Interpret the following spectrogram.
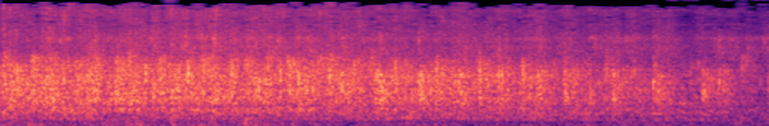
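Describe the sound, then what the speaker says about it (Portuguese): Loud, dense applause from an audience at a business seminar, a thick wash of many hands clapping together that stays strong and then eases slightly toward the end. "A round of applause for all the women here."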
